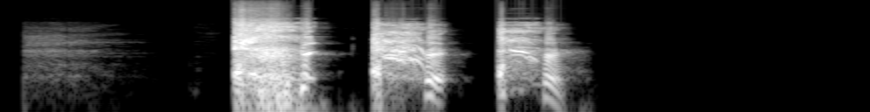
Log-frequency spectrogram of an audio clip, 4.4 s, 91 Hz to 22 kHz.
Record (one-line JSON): {"three_cough_length": "4.4 s", "three_cough_amplitude": 32768, "three_cough_signal_mean_std_ratio": 0.41, "survey_phase": "beta (2021-08-13 to 2022-03-07)", "age": "18-44", "gender": "Male", "wearing_mask": "No", "symptom_cough_any": true, "symptom_runny_or_blocked_nose": true, "symptom_headache": true, "smoker_status": "Never smoked", "respiratory_condition_asthma": false, "respiratory_condition_other": false, "recruitment_source": "Test and Trace", "submission_delay": "3 days", "covid_test_result": "Positive", "covid_test_method": "RT-qPCR", "covid_ct_value": 17.4, "covid_ct_gene": "ORF1ab gene", "covid_ct_mean": 17.8, "covid_viral_load": "1400000 copies/ml", "covid_viral_load_category": "High viral load (>1M copies/ml)"}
